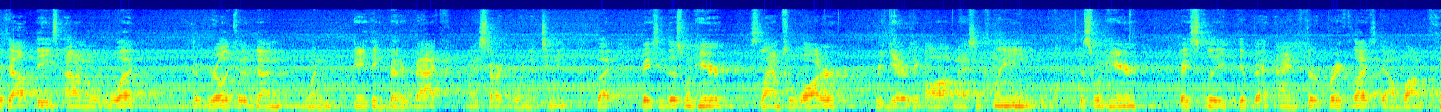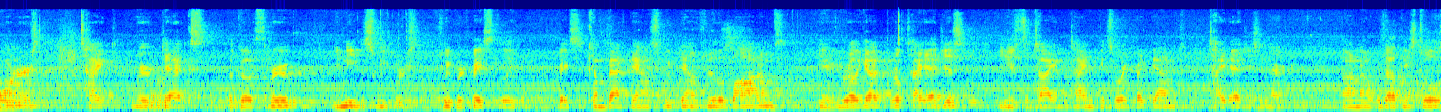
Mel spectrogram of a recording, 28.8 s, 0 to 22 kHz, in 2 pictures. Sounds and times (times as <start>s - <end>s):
Speech: 0.0s - 28.8s.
